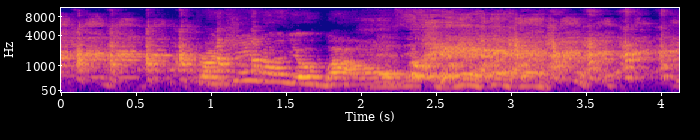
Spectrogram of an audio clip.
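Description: A man laughs heartily into a microphone, close by.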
